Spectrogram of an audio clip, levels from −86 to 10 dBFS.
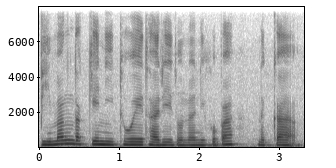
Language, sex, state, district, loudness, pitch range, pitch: Garo, male, Meghalaya, South Garo Hills, -15 LUFS, 145-175 Hz, 160 Hz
